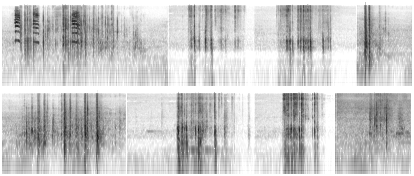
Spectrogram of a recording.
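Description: A car tyre crushing a series of objects, heard as separate short bursts with abrupt cuts between them. In the first burst, spiky rubber squeaky toy balls give several rising squeals as they are squashed. The later bursts are cracks and crunches of crushed plastic.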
